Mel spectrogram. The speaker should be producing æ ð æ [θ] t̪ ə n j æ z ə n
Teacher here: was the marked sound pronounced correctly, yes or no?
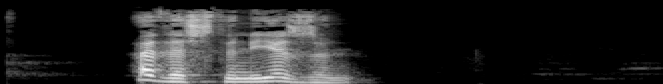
no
